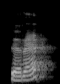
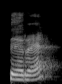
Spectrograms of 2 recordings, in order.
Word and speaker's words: tere: Tere, Say again. tere, Telep. tere, tere, Okay. Tela.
